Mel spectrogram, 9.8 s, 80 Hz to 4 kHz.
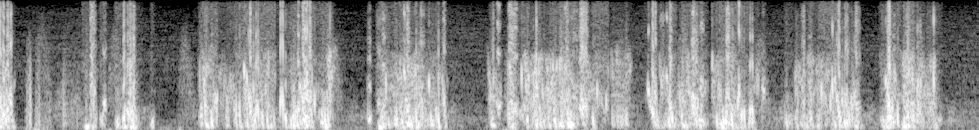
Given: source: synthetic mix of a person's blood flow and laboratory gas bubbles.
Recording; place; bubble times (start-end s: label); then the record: Doppler ultrasound of blood flow; subclavian vein
0.00-0.18 s: bubbles
0.83-1.10 s: bubbles
1.16-1.44 s: bubbles
1.51-1.57 s: bubbles
1.99-3.40 s: bubbles
3.68-4.51 s: bubbles
4.88-6.35 s: bubbles
6.46-7.10 s: bubbles
7.13-7.68 s: bubbles
7.85-8.67 s: bubbles
8.80-9.44 s: bubbles
From the record:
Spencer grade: 4 (maximum detectable bubble signal sounding continuously throughout systole and diastole of every cardiac period, and overriding the amplitude of the normal cardiac signals); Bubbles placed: anywhere in the cardiac cycle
